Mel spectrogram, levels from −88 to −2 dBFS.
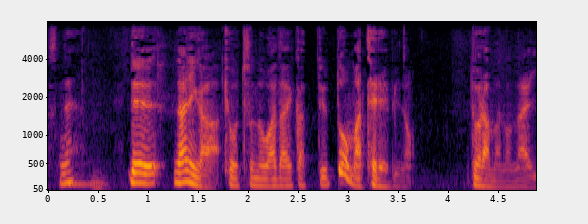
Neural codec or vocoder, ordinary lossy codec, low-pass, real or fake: none; none; 7.2 kHz; real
